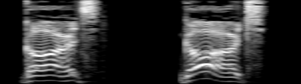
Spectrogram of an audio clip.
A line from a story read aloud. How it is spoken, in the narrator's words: he shouted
